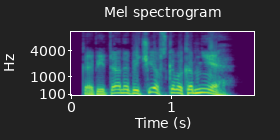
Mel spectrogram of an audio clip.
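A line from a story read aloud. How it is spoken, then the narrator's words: Shout. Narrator (Russian): Я крикнул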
